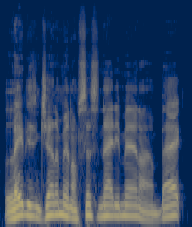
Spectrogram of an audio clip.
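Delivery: loud announcer voice; show host intro. Acted. Vlogger opening his next episode review like an announcer. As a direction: announce yourself to the audience, big and loud.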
